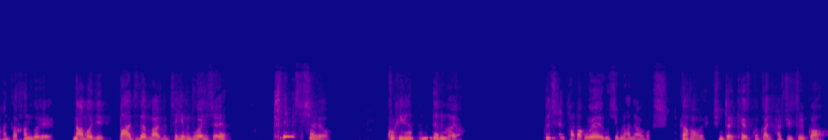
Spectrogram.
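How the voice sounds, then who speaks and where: A man's voice: medium pitch, a little mellow, muffled recording. A man preaching a conversational sermon as a pastor, often acting out short quoted lines in shifting tones.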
